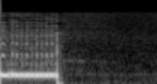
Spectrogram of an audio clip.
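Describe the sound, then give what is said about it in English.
A single short burst of an outgoing Skype call ringing tone as a guest is called, a steady, clear electronic tone lasting about a third of a second, loud, then silence. No one speaks. “We're going to call them on Skype, because, of course, they hit me with the old, can I give you a landline number?”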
